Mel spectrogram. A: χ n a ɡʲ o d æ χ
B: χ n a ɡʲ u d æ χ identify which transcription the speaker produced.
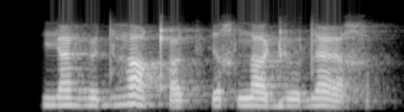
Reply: A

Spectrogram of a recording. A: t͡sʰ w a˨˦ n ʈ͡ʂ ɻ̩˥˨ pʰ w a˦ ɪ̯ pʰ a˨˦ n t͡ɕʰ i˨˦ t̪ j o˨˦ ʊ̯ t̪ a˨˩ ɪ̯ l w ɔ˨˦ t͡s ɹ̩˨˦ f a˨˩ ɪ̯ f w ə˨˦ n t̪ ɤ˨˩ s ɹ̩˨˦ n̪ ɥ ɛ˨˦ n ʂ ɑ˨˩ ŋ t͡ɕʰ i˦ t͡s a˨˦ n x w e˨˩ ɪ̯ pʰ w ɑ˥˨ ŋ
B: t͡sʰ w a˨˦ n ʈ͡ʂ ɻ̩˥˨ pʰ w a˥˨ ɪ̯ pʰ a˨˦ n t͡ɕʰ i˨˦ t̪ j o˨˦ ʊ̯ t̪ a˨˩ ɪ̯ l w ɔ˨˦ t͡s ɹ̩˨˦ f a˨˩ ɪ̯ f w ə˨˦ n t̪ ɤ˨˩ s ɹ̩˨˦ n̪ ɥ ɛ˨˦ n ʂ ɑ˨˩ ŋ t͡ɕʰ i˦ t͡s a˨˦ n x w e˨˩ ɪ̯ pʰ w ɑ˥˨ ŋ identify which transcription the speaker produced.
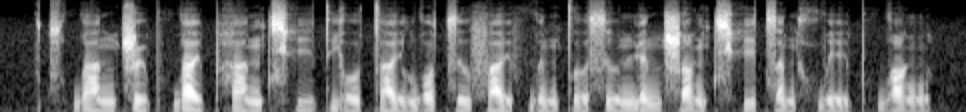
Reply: A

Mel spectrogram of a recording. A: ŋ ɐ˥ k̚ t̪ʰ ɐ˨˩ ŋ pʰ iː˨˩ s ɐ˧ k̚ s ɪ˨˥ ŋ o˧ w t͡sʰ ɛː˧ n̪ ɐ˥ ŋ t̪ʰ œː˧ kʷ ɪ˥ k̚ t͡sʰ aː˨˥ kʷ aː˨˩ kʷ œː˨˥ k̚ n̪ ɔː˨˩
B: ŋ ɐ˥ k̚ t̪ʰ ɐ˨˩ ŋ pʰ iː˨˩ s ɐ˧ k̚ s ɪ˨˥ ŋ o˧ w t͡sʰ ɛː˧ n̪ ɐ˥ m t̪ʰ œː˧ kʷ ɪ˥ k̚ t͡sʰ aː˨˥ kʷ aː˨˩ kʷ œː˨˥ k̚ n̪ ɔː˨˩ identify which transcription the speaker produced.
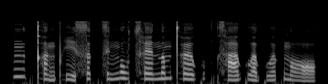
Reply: B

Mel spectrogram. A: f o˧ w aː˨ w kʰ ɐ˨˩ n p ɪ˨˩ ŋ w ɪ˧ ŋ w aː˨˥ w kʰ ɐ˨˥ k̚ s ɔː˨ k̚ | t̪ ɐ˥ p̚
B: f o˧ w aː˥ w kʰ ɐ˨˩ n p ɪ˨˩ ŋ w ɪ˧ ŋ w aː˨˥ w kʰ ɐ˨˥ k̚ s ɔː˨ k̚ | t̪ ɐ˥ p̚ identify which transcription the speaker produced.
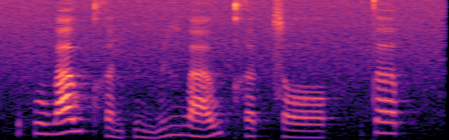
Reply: B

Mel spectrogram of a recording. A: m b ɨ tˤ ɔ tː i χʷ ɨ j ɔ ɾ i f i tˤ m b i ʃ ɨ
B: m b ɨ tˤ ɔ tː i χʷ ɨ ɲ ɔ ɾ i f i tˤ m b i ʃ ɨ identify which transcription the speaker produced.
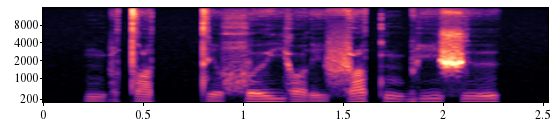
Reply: A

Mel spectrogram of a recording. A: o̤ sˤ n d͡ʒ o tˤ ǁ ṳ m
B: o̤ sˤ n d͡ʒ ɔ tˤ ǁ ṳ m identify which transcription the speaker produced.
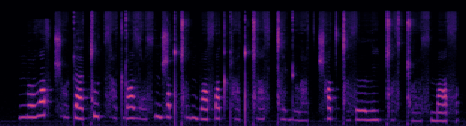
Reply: A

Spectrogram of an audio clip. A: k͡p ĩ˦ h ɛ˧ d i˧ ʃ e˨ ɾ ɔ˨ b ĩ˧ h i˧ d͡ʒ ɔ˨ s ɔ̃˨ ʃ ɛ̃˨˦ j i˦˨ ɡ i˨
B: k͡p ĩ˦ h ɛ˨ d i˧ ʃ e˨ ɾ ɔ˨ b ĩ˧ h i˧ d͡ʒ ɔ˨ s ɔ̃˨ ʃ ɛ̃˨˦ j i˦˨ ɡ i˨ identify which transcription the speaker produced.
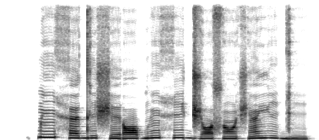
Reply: A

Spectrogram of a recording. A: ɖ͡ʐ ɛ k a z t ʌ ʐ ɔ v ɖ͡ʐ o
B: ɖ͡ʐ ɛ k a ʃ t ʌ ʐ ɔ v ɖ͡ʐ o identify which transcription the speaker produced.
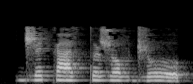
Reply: A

